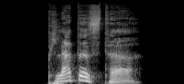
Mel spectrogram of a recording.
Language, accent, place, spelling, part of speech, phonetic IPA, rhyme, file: German, Germany, Berlin, plattester, adjective, [ˈplatəstɐ], -atəstɐ, De-plattester.ogg
- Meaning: inflection of platt: 1. strong/mixed nominative masculine singular superlative degree 2. strong genitive/dative feminine singular superlative degree 3. strong genitive plural superlative degree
